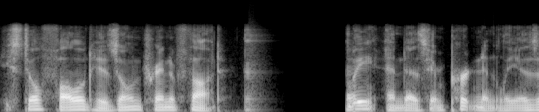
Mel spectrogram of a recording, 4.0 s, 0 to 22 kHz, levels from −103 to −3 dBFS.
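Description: From 1.85 s to 2.63 s the sound stops flowing. It first smears into a buzzy, fading continuation of what came just before, then sinks into about 570 ms of near-silence. It picks up again with roughly 600 ms of material simply gone. That pattern points to a long network dropout, likely packets failing to arrive while the receiver improvised a fill, and the stream comes back running around 150 ms later than before.

Right after, from 2.71 s to 3.85 s, there's a jitter buffer speed-up. The receiver had more audio stacked up than it wanted, so it trimmed tiny pitch-period-sized slices over and over to catch up, shaving off about 150 ms in total. The speech plays about 111% fast but keeps its pitch, so it comes across as rushed rather than chipmunky. All of it rides on a call path whose band stops at 8 kHz.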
